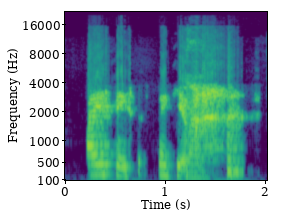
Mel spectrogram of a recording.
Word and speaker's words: diastasis: Diastasis. Diastasis.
